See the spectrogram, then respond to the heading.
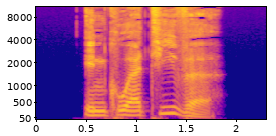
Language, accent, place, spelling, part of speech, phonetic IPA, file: German, Germany, Berlin, inchoative, adjective, [ˈɪnkoatiːvə], De-inchoative.ogg
- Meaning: inflection of inchoativ: 1. strong/mixed nominative/accusative feminine singular 2. strong nominative/accusative plural 3. weak nominative all-gender singular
